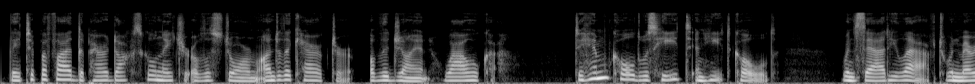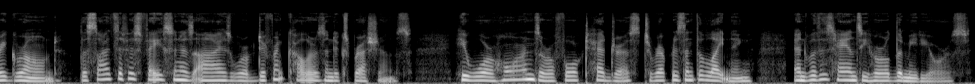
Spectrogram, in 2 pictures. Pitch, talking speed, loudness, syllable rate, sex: 185 Hz, 195 wpm, -17 LUFS, 5.4 syllables/s, female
